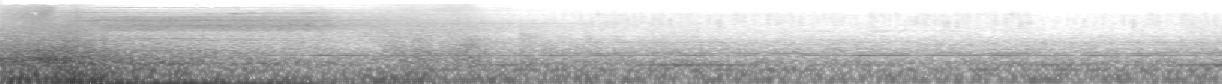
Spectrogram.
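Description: A triumphant fanfare plays as a video game match ends.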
